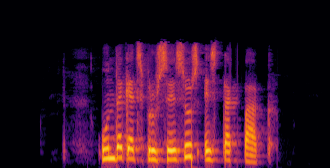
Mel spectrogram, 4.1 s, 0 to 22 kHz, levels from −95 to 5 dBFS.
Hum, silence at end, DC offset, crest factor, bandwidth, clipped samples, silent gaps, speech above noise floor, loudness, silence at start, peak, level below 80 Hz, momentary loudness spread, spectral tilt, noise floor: none; 0.75 s; under 0.1%; 16 dB; 8.2 kHz; under 0.1%; none; 75 dB; -14 LUFS; 1.3 s; -2 dBFS; -54 dBFS; 7 LU; -4.5 dB/octave; -89 dBFS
